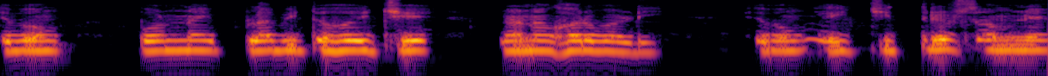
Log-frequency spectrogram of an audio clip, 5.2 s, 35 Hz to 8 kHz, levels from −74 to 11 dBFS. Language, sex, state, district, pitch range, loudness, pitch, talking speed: Bengali, male, West Bengal, Paschim Medinipur, 210-220 Hz, -16 LUFS, 215 Hz, 135 wpm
